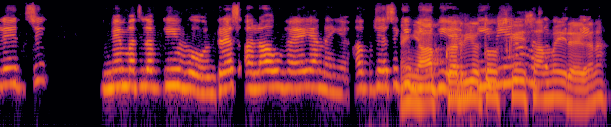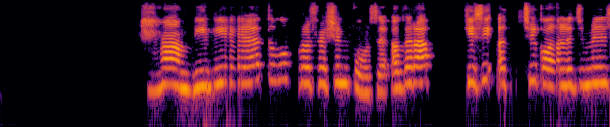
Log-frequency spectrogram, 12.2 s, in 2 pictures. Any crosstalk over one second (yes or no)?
yes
